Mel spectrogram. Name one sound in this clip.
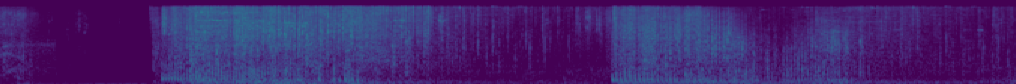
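Loud explosions boom and rumble nearby.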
